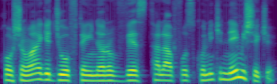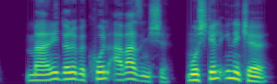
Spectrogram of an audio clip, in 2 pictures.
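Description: Podcast host and teacher, male, light-pitched and smooth, dry close-mic delivery explaining examples. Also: no echo.

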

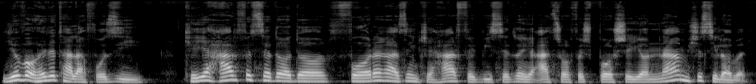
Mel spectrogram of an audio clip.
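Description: A man's voice: medium pitch, lively intonation, a little mellow. A man hosting an educational podcast, patiently explaining things step by step with examples. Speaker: podcast host and English teacher.

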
